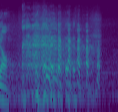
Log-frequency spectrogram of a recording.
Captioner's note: laughter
